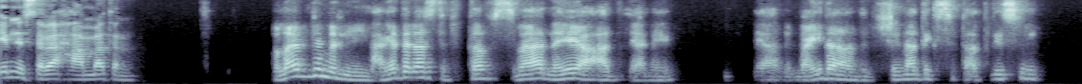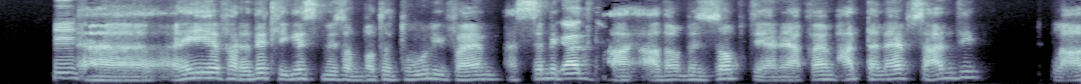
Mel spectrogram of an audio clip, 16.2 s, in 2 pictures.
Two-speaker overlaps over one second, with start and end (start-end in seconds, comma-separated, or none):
none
